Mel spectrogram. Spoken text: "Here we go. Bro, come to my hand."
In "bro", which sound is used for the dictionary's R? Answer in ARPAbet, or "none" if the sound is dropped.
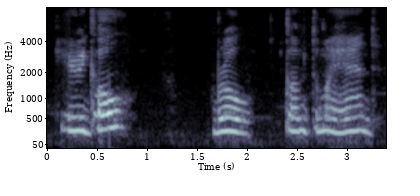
R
